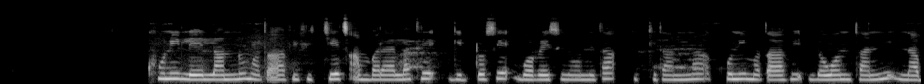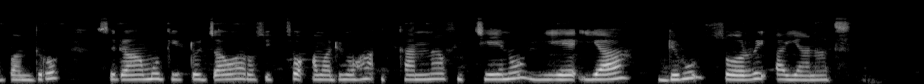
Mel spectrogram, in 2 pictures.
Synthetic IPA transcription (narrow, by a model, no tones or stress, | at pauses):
kʰʊnɪle̞ːlːɐnːɔmɐt̪ʼaːfɪfɪt͡ʃːe̞ːt͡sʼɐ̰mbɐlalːɐt̪ʰɛɡɪd̪ːɔsɛbɔrːe̞ːsɪnoːnːɪt̪ɐ | ɪt̪ːɪt̪ɐnːɐkʰʊnɪmɐt̪ʼaːfɪlɔwɔnt̪ɐnːɪnɐbːɐmd̪ɪɾɔ | sɪd̪aːmɔɡɪd̪ːɔd͡ʒɐwaːɾɔsɪt͡ʃːɔʔɐmɐd̪ɪnɔɦɐʔɪkːɐnːɐfɪt͡ʃːeːnɔ | jaː | d̪ɪɾʊsoːrːɪɐjːaːnaːt̪ɪ̥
